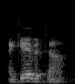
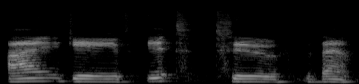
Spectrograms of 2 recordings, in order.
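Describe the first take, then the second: First: The small words are reduced and run together. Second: Every word is pronounced fully and clearly.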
